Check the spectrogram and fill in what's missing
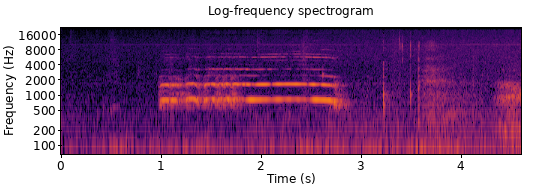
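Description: A young rooster crows once, a long clear cock-a-doodle-doo lasting about two seconds, fairly close, with a quiet outdoor background before and after.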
